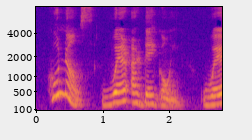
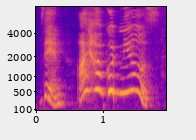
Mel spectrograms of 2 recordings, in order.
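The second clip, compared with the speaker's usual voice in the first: high, loud cheery Piggy; bright-eyed piggy with good news; 12 semitones higher, 6 dB louder than usual. A narrator's reading. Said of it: "Piggy has good news".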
